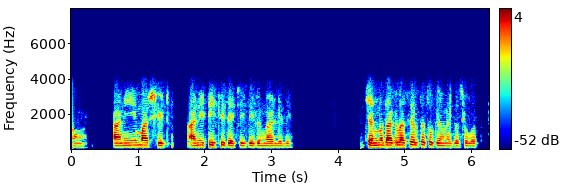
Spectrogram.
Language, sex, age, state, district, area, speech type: Marathi, male, 45-60, Maharashtra, Yavatmal, urban, conversation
